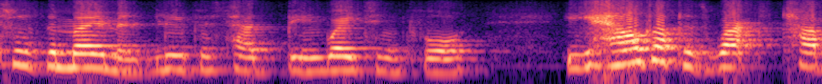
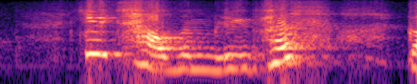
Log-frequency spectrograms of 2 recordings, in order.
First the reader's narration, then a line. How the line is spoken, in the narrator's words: gasped Jonathan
